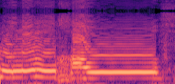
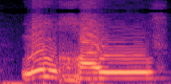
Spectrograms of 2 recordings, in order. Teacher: الواو حرف هجاء منفصل تماما عن الخاء يعني لا يتبع الخاء في التفخيم · Shown in: second take · Term: مرقق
